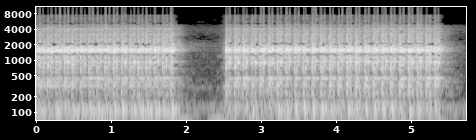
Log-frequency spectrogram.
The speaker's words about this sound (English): What's that, miss? Is that a drill? Yes, the doctor is working on a patient.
